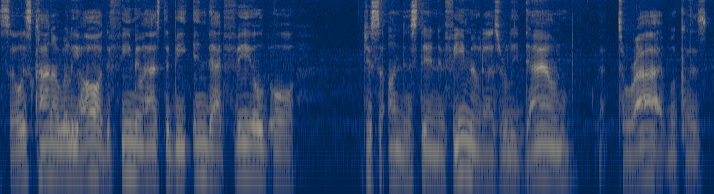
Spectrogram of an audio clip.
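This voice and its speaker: A man in his late twenties, a rap artist being interviewed, answering in a laid-back, slangy way and laughing easily. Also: medium pitch. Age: 20s.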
